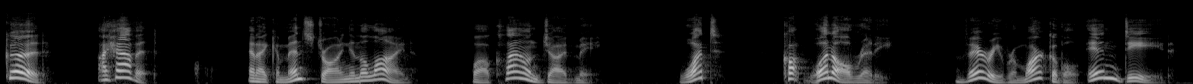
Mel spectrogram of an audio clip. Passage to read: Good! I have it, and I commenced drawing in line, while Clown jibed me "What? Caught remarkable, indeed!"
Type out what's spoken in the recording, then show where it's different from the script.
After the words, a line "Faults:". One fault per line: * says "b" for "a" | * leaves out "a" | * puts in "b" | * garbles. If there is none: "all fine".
Good! I have it, and I commenced drawing in the line, while Clown jibed me "What? Caught one already? Very remarkable, indeed!"
Faults:
* puts in "the"
* puts in "one already Very"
